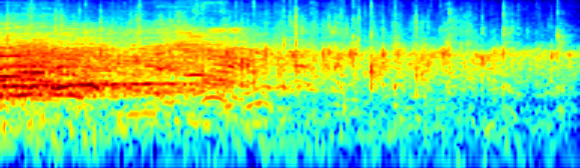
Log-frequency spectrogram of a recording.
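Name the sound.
audience applauding and cheering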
